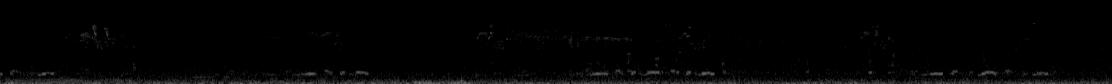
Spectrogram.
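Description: Birdsong: a low warbling phrase repeated about every three seconds, with thin high chirps from other birds in between, over a low rumble.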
